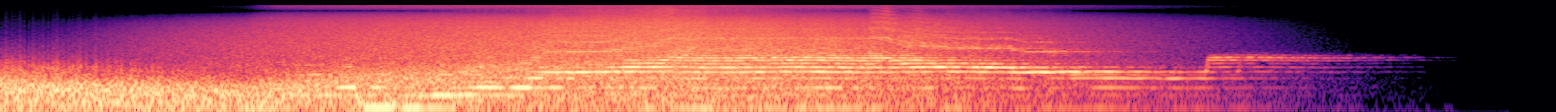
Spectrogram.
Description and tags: A fast building white noise with added filter sweep and fade-out, layered with a pulsating synthesized bass tone with a slow attack and an affected decay.
Attack, Sweep, Atmospheric, Filter-sweep, Synthesizer, Synth, Noise, White-noise, Atmosphere, Harsh, Bass, Filter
